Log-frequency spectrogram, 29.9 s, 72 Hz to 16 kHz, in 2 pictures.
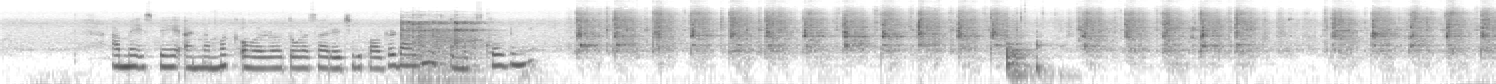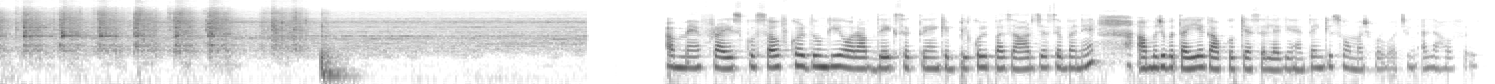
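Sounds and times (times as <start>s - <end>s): bowl knock: 4.0s - 5.0s
potato chips rattling in steel bowl: 4.1s - 18.2s.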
